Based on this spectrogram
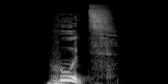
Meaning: genitive singular of Hut
- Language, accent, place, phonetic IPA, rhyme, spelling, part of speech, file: German, Germany, Berlin, [huːt͡s], -uːt͡s, Huts, noun, De-Huts.ogg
